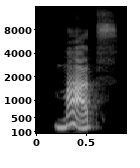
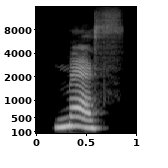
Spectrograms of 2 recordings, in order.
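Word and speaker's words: Mads: No i okazało się, że Mats nie jest prawidłową wymową jego imienia. To jest Mes Mikkelsen. Tam nie ma D. Duńczycy nie wymawiają D w tym imieniu.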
